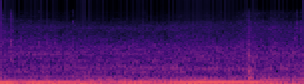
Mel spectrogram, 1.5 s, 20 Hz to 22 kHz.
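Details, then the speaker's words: Toyota Camry V6 with VVT-i, cold start after cranking with the ignition disabled to push oil through the engine first: a quiet, steady low hum with no rattle or clatter; a clean, healthy cold idle. "like this and it’s quiet, it’s nice the engine doesn’t get its wear"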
